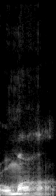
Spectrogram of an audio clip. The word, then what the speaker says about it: Omaha: Or Omaha, that's how it's pronounced.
